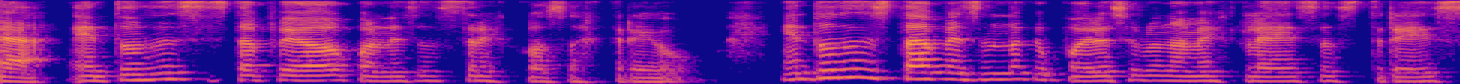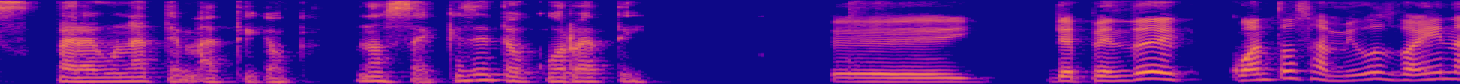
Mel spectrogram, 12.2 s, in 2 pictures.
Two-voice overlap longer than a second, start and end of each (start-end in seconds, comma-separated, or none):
none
